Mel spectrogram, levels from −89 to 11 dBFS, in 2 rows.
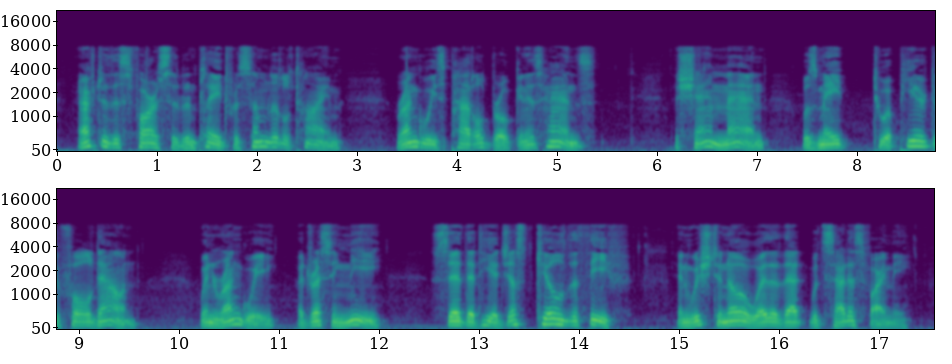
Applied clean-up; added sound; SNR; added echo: none; none; none; none.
